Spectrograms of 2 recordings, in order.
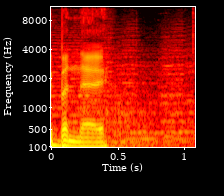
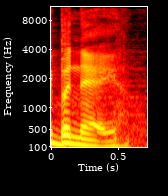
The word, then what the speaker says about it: Benet: Donnie Benet. Uh, spelled B E N E T. The T is silent.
